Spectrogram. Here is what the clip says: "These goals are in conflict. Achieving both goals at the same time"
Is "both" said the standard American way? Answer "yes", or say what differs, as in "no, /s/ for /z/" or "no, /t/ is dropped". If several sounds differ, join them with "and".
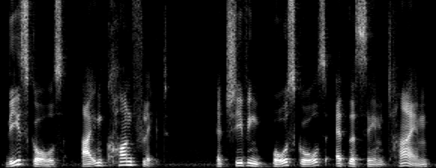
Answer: no, /s/ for /θ/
